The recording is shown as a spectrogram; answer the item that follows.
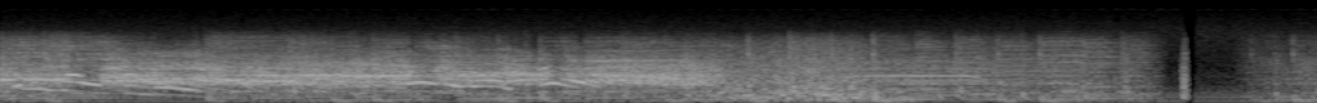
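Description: Music mixed with a crowd shouting and cheering, fading down over the last couple of seconds.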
